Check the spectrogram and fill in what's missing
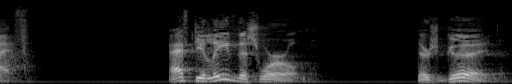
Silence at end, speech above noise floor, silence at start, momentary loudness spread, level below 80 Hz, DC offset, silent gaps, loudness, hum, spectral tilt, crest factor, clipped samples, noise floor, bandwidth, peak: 0.1 s; 41 dB; 0 s; 19 LU; -68 dBFS; under 0.1%; none; -24 LUFS; none; -4.5 dB/octave; 22 dB; under 0.1%; -64 dBFS; 14.5 kHz; -6 dBFS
